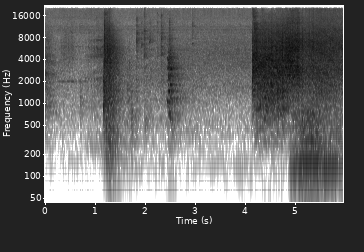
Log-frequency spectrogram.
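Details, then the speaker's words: Infiniti G35 drift car, first start of its newly installed low-mileage engine, with high-flow cats and a Godspeed exhaust. Quiet crank, sharp start, loud revs settling to a raspy idle; owner says it's definitely loud. Normal start and rev. "Well, it's definitely loud if it don't do anything else."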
